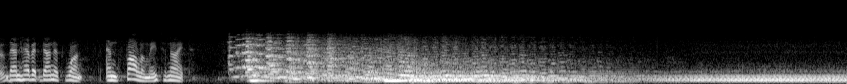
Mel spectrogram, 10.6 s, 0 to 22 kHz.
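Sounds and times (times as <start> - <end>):
speech: 0.0 - 4.3
car engine running while driving: 5.1 - 10.5.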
